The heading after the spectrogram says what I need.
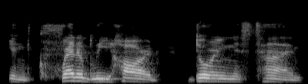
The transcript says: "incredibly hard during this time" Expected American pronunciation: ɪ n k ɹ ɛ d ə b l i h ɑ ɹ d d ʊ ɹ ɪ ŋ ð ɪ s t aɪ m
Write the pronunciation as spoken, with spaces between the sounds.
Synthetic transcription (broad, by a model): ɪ n k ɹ ɛ d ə b l i h ɑ ɹ d d ʊ ɹ ɪ ŋ ð ɪ s t aɪ m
